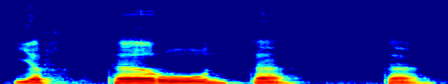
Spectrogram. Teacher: yang berharakat fathah nah Ta ini tetaplah ta yaftarun ta ta jangan sampai ikut tebal nih karena huruf rnya dia tebal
